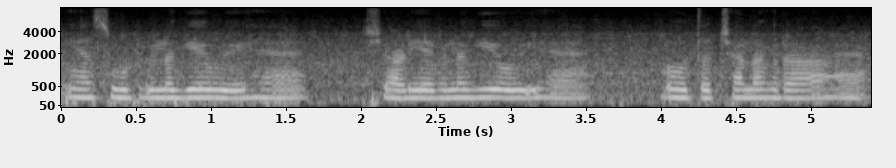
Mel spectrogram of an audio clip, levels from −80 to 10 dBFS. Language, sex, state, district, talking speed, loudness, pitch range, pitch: Hindi, female, Haryana, Rohtak, 165 wpm, -16 LUFS, 190-200 Hz, 195 Hz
